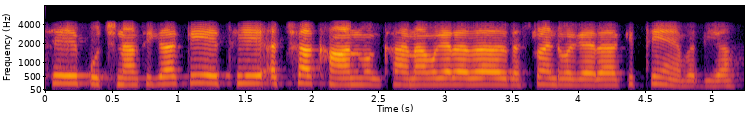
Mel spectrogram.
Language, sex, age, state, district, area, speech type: Punjabi, female, 30-45, Punjab, Rupnagar, urban, conversation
